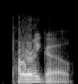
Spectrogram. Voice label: "prurigo", American

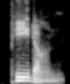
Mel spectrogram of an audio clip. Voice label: "piton", American

